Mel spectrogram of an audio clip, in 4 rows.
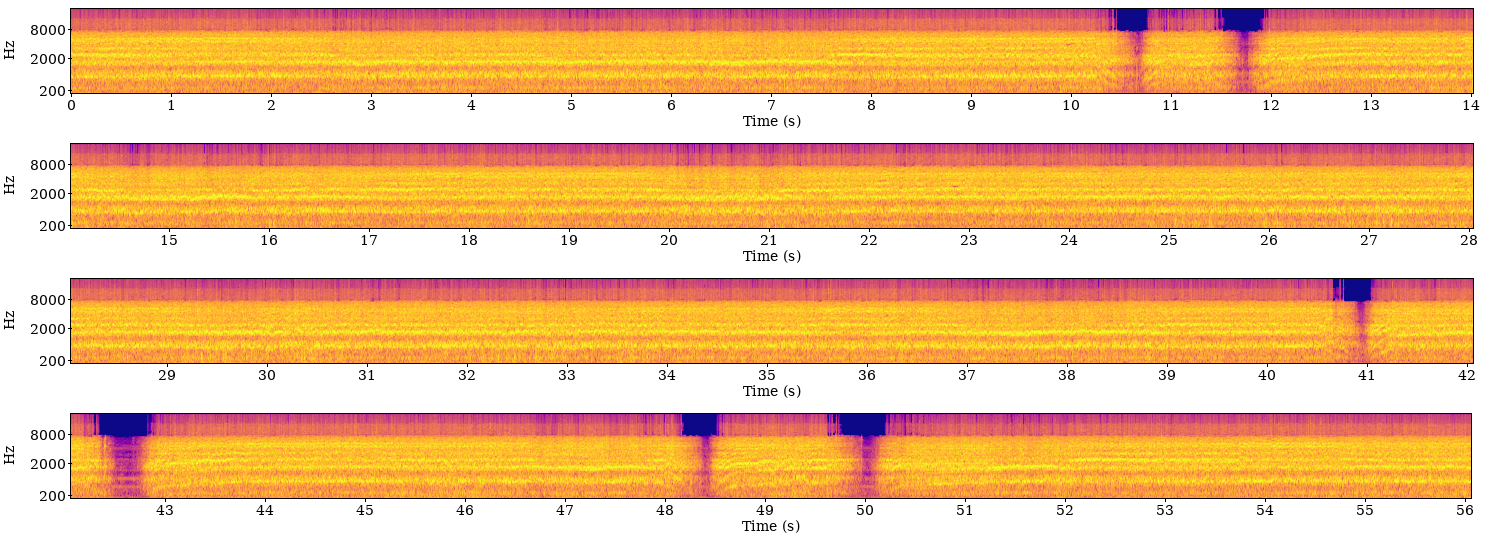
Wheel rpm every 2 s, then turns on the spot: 230, 230, 230, 220, 210, 110, 210, 220, 230, 230, 220, 230, 230, 230, 230, 230, 230, 230, 230, 230, 160, 140, 230, 200, 120, 190, 210, 230.
10-12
